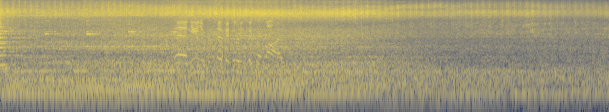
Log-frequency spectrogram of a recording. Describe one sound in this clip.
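A crossing bell rings.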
